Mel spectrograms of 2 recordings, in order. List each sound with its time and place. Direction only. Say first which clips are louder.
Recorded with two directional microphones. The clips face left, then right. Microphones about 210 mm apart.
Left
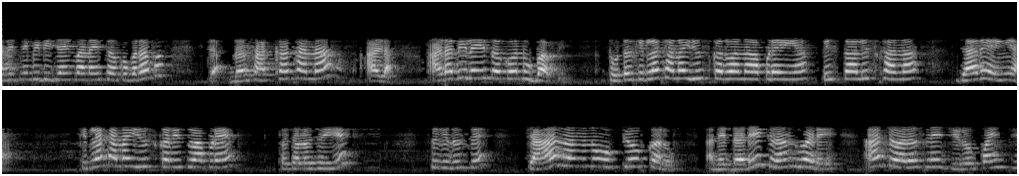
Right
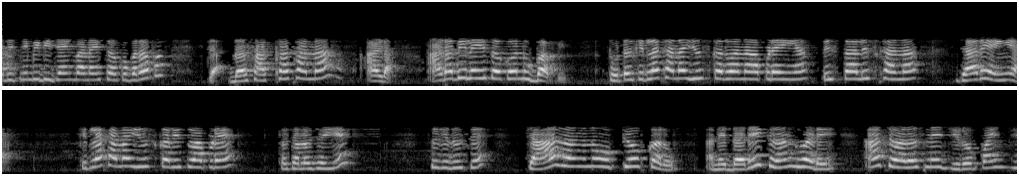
0.0 s a woman's voice: right 6 dB; 35° right (ahead or behind)
2.0 s a woman's voice: right 4 dB; 40° right (ahead or behind)
4.3 s a woman's voice: right 3 dB; 35° right (ahead or behind)
10.9 s a woman's voice: right 3 dB; 35° right (ahead or behind)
